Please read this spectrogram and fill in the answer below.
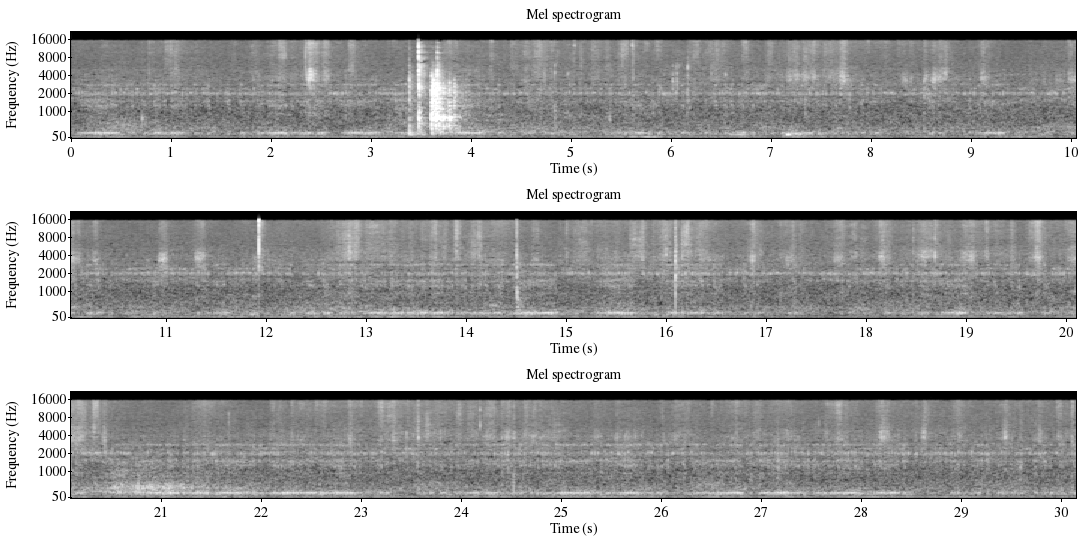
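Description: Faint rustling and small ticks of hands pushing fluffy fibre stuffing into a crocheted yarn piece, over a faint steady hum. One brief louder sound comes about three and a half seconds in.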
